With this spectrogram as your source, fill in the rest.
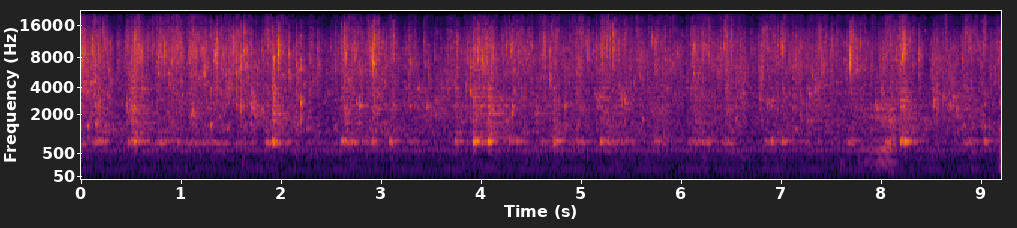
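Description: Water drains steadily out of an appliance past a strainer, a continuous trickling gurgle with irregular drips and splashes, close and moderately quiet throughout.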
